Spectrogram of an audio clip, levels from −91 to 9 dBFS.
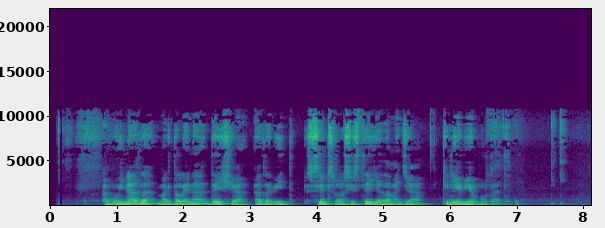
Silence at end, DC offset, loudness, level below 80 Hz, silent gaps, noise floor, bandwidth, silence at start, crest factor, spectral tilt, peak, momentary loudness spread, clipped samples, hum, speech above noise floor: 0.4 s; under 0.1%; -20 LUFS; -52 dBFS; none; -44 dBFS; 11.5 kHz; 0.1 s; 16 dB; -6 dB/octave; -4 dBFS; 19 LU; under 0.1%; none; 25 dB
